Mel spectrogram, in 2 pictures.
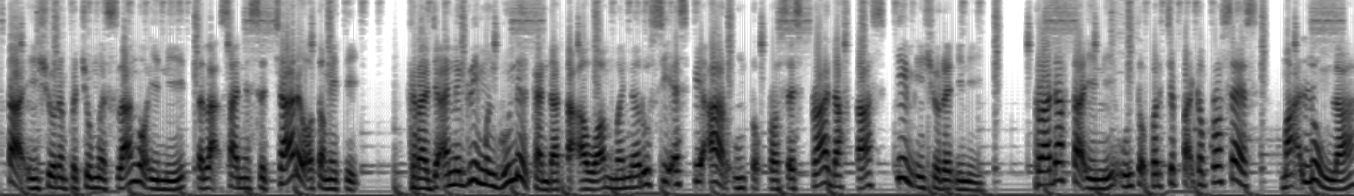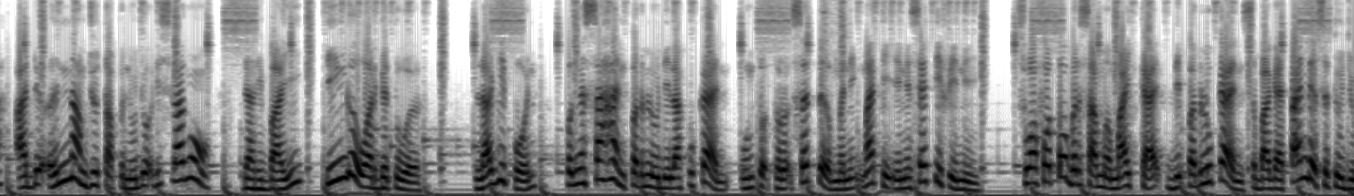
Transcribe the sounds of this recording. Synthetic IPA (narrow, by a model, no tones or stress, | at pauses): t̪aʔinʃuɾənpərt͡ʃumə̃səlaŋɔ̃inĩt̪əla̰ʔ̚sanəsət͡ʃaɾaot̪omãt̪ɪk̚ | kəɾad͡ʒaʔanːə̃ɡɾimə̃ŋɡunə̃kandat̪a̰ʔawamːə̃nə̃ɾusiɛspiʔarunt̪ʊk̚pɾosɛspɾadaft̪askiminʃuɾəninĩ | pəɾadaft̪ainiʔunt̪ʊk̚pərt͡ʃəpat̪̚kanpɾosɛs | maʔlʊmlahʔadaʔənãmd͡ʒut̪apənudʊʔ̚disəlaŋɔ̃daɾibai | hiŋɡəwarɡat̪uə | laɡipʊnpəŋəsaɦanpərludilakukanunt̪ʊʔ̚t̪uɾʊt̪̚sət̪əmə̃nik̚mãt̪iinisiat̪ifinĩ | suafot̪obərsamãmaikat̪̚dipərlukansəbaɡajt̪andəsət̪ud͡ʒu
